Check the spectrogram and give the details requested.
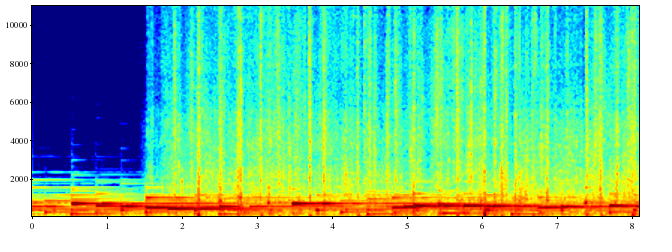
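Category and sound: animal, horse hooves clip-clopping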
